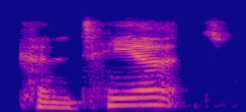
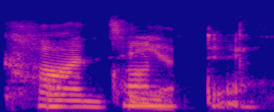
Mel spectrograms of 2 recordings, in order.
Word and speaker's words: content: The second word is, you can pronounce content or content.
